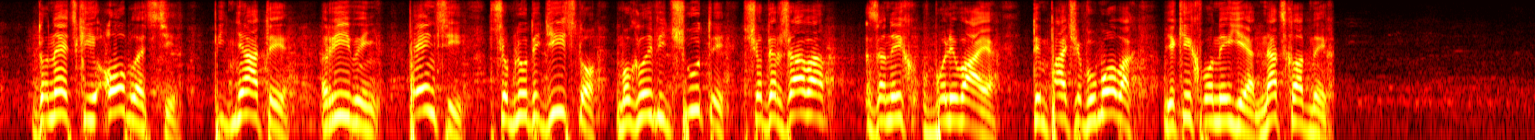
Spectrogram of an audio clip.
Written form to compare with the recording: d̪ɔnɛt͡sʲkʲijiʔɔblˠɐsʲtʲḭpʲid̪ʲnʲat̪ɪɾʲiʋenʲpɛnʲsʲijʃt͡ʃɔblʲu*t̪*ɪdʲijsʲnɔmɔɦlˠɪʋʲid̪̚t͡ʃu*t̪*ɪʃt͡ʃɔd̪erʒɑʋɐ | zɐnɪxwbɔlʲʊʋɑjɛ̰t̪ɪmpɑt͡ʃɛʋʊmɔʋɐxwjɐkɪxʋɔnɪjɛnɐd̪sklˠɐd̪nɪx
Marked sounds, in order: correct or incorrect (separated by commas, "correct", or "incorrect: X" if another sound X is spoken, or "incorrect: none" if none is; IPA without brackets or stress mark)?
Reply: incorrect: d̪, correct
